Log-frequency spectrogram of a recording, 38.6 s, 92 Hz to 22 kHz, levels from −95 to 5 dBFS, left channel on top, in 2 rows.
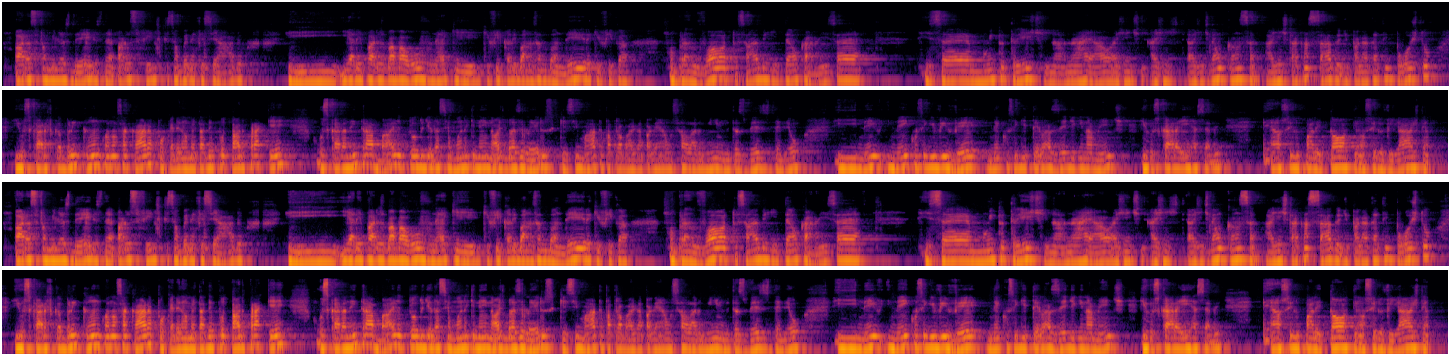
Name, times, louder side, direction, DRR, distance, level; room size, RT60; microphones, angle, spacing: voice 1, 0.2-11.5 12.2-38.3, right 3 dB, 80° right, 0.9 m, -29 dB
26.0 x 21.0 x 6.5 m
head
